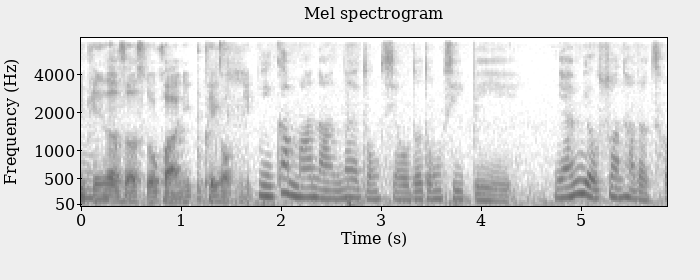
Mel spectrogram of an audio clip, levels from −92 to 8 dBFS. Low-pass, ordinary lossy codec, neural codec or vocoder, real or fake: 7.2 kHz; none; none; real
